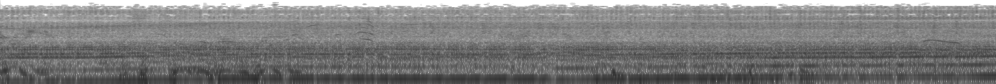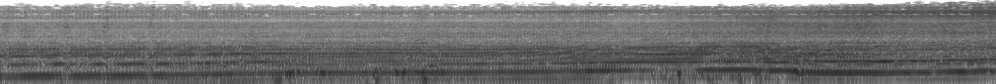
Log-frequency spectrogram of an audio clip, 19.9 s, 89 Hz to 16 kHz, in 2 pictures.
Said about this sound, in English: Oh, it was great. It's the greatest feeling in the truck to go 33, 34 mile an hour. I mean, that's cooking in our trucks.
